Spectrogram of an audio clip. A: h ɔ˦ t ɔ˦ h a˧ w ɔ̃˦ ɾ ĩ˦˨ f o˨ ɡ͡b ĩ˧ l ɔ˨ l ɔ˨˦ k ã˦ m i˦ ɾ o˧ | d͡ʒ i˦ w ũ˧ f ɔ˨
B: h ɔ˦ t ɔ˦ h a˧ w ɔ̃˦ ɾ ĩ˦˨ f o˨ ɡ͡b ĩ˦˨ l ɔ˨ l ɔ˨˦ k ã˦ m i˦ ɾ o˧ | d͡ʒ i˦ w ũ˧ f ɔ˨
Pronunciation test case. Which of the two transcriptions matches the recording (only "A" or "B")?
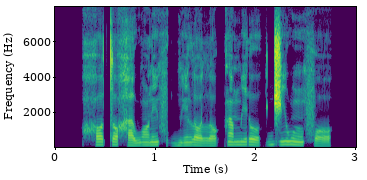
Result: A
